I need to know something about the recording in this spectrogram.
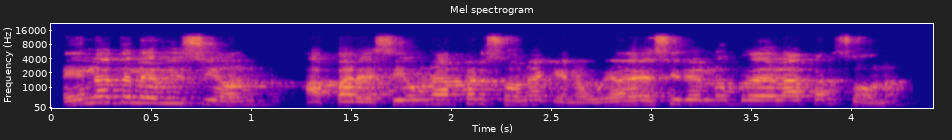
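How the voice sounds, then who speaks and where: Puerto rican guy pastor doing bible study, bright forceful voice, repeats himself to make points, echoey room. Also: sits high, fairly quick. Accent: Puerto Rican Spanish. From Puerto Rico. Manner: earnest, emphatic, repeats phrases. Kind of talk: conversational Bible teaching.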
